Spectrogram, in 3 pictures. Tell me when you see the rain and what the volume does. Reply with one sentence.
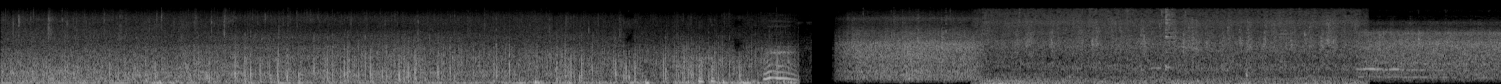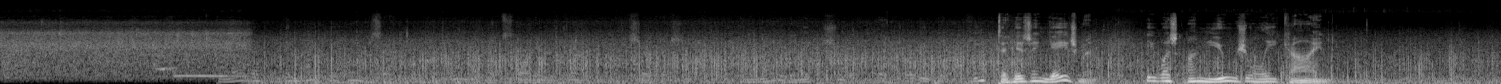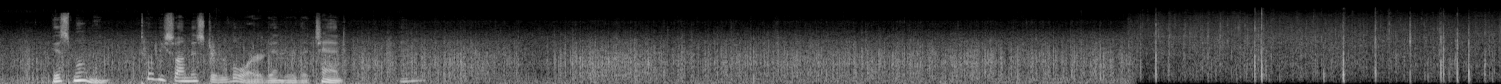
You can hear the rain from 0.0 to 44.9 s, at a steady volume.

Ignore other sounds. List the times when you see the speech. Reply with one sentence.
The speech can be heard from 17.1 to 28.4 s and from 30.5 to 34.3 s.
